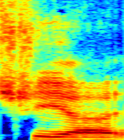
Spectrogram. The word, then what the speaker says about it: Shia: it's much much higher it's shia it's she a long ago stopped how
